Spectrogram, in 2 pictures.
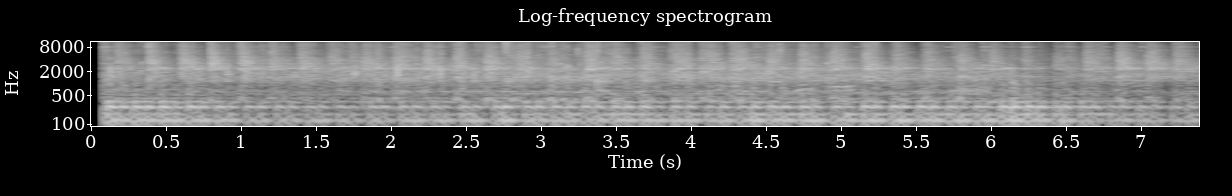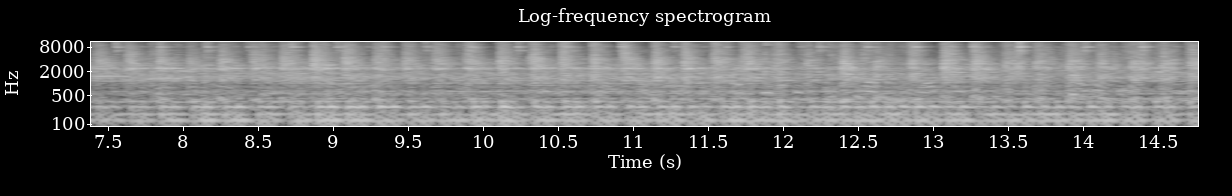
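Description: Lion dance percussion: drum, cymbals and gong playing a fast, steady beat, the cymbal crashes repeating several times a second over a sustained low ring.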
